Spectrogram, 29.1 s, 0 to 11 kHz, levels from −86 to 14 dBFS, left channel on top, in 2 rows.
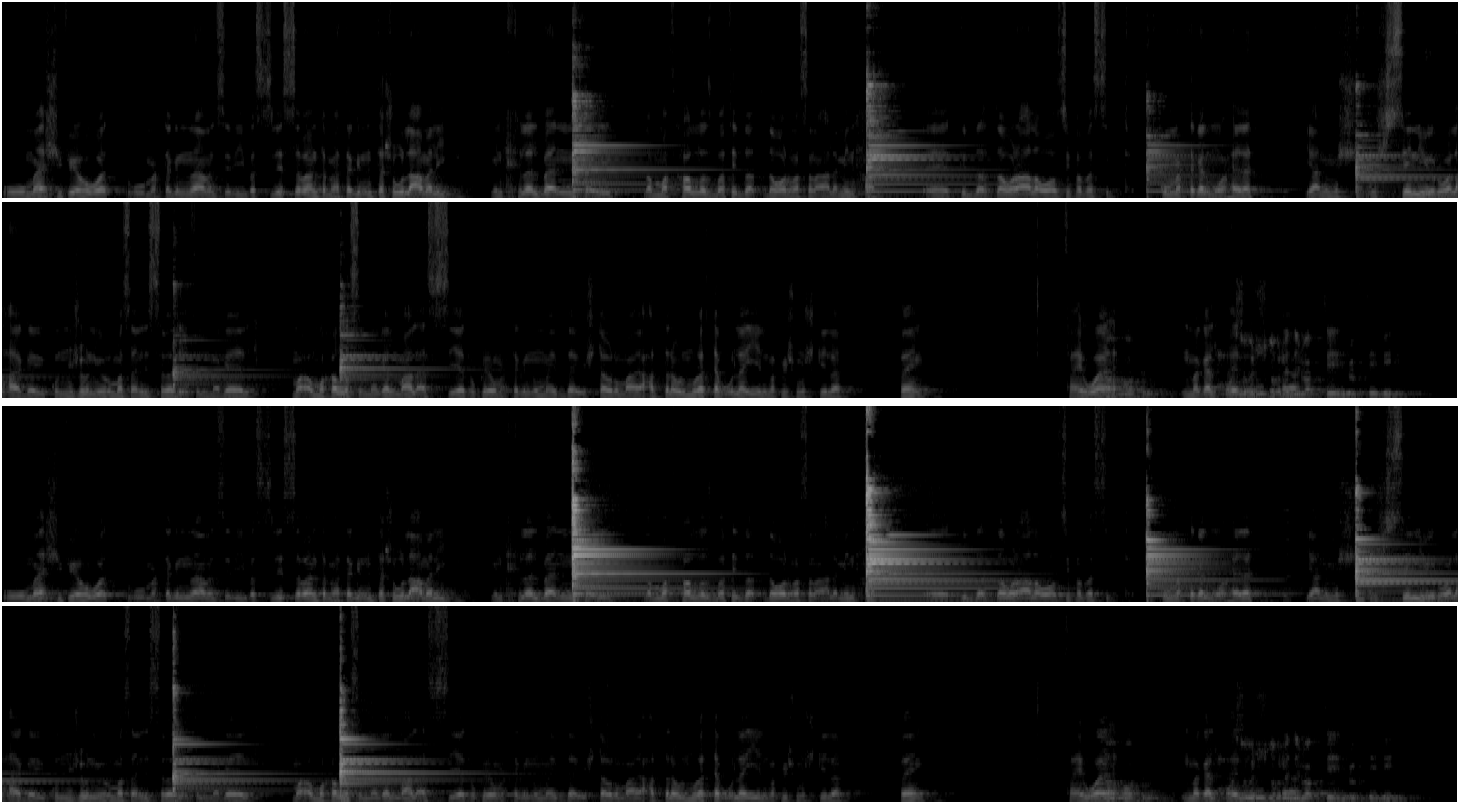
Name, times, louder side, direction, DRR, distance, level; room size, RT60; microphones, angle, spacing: voice 1, 0.0-4.5 4.9-6.2 6.4-8.8 9.2-11.3 11.6-12.6 13.0-17.1 17.5-23.0 23.5-23.8 25.2-25.7 26.4-27.5, left 2 dB, 25° left, 0.5 m, -56 dB
sound 1, 5.7-6.9 8.6-9.9 11.4-12.2 13.5-14.7 16.3-17.0 17.9-18.8, right 13 dB, 65° right, 0.5 m, -40 dB
voice 2, 25.5-26.1 26.8-28.5, equal, 40° left, 2.3 m, -60 dB
19.0 x 12.0 x 5.1 m
head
